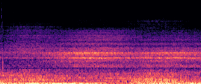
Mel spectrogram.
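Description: A loud, deep rumble with a steady droning tone held over it, a cartoon sound effect.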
